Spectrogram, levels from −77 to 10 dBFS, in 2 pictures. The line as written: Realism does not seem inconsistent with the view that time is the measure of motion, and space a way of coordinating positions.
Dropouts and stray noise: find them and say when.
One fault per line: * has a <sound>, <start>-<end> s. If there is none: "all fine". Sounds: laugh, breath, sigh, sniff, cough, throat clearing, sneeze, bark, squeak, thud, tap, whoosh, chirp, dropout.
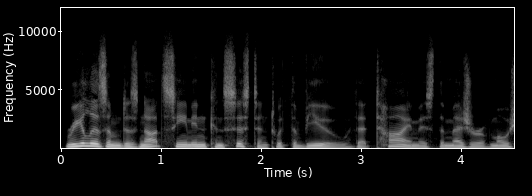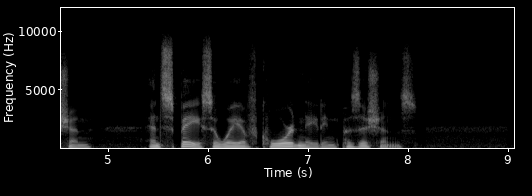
all fine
